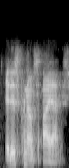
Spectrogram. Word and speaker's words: Ajax: And then Ajax, who I don't know much about, but I know that they are in the it is Dutch. pronounced Ajax, just by the way. I like Ajax better, but Ajax That's fine.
